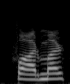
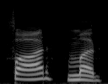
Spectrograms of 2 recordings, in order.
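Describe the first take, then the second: First: Said in the usual way. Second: farmer slowly split into two beats, फार, मर; teacher sounding out the two syllables of farmer; syllable breakdown. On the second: Shown as a demonstration. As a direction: pause clearly between फार and मर in farmer. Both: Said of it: "इसमें आ गया दो".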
